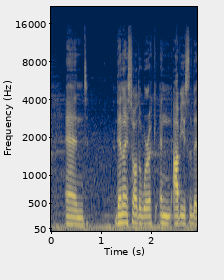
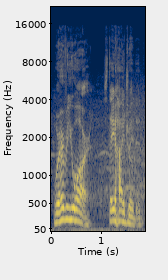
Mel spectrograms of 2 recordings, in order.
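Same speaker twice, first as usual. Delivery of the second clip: calling out; 5 semitones higher, 4 dB louder than usual. Real, not acted. Warning fainting crowd.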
